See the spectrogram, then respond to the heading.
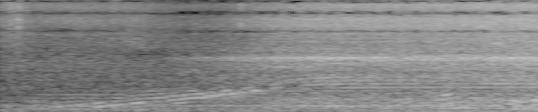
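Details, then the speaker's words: Gas furnace after replacing bad igniter with burned connector: motor spools up with rising whir settling into steady even hum, no rattle or scrape; inducer starts normally, pressure switch, igniter glow and gas valve click follow. "the M go through the pressure switch and we're going to have the ignited glow it's glowing right now and you'll hear the clip for the gas Val click gas there it goes"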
